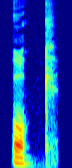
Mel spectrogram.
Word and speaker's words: och: Now say and. – Oh. Oh. – That's how the word is normally pronounced in a sentence. Here's how to say it when it's isolated or emphasized. Listen. – Och. Och.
